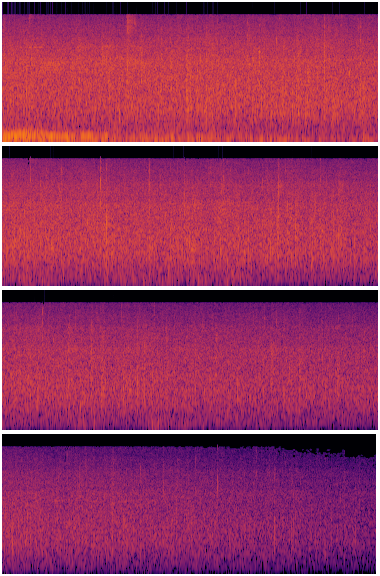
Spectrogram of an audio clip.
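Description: Steady rain falling, with the tail of a low thunder rumble dying away about a second in. The rain fades out gradually to near silence by the end.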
